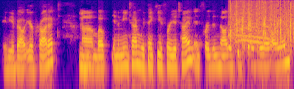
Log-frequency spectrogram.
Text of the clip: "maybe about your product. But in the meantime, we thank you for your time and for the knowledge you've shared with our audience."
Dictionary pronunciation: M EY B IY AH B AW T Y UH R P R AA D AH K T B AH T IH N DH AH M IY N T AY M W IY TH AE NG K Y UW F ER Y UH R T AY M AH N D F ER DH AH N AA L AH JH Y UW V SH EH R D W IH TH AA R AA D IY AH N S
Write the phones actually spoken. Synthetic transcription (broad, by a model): M EY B IY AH B AW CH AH R P R AA D AH K T B AH T IH N DH AH M IY N T AY M W IY TH AE NG K Y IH F ER Y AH R T AY M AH N F ER DH AH N AA L AH JH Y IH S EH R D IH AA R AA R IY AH N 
